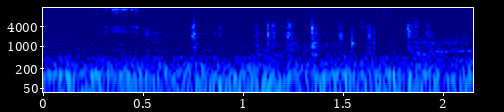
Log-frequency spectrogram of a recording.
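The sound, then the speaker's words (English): Typing words on a computer keyboard: many soft, quick key clicks in an irregular rhythm, faint over a steady low hum. “Or I could do this. I could type in the words”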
